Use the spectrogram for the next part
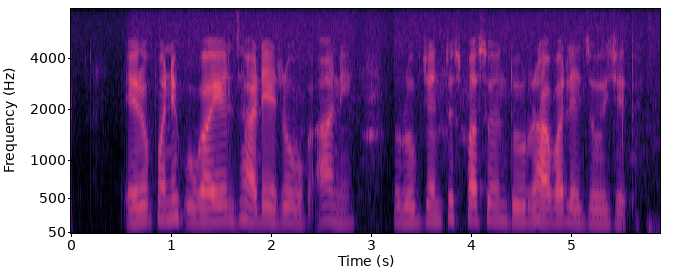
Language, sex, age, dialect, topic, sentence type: Marathi, female, 18-24, Northern Konkan, agriculture, statement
